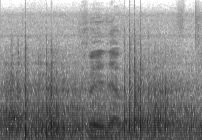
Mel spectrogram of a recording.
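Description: Fireworks bursting over a city: a rapid, uneven run of pops and crackles, with a man's voice briefly about a second in.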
